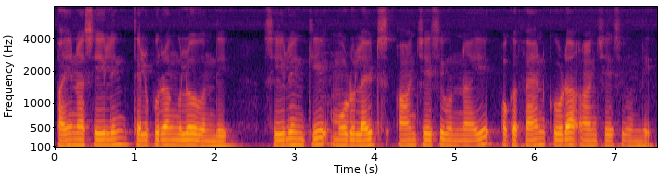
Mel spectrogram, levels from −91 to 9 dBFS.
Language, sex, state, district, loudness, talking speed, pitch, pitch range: Telugu, male, Telangana, Mahabubabad, -17 LUFS, 145 wpm, 120 Hz, 115-130 Hz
